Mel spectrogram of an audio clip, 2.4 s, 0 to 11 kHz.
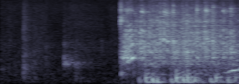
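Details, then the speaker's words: Husqvarna FE 350 dirt bike built into FE 366, first start after complete rebuild, once the loose spark plug wire was seated and the idle raised slightly: quiet clicks, fires instantly, crisp even idle; normal start and idle. "And then after that you just raised the idle a little bit, right? Just a little bit, cranked right over"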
